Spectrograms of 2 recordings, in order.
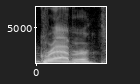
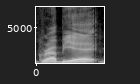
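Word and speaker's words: Grabher: of his last name which may be pronounced grab yet grab a or grabber or grab EA but but it's spelled GRA b h ER grab her you can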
